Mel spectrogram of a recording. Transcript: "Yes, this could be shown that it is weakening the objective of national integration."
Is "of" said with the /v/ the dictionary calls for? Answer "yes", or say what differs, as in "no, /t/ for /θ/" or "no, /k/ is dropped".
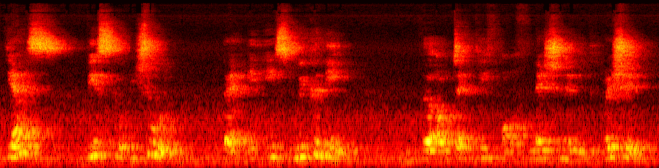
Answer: no, /f/ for /v/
